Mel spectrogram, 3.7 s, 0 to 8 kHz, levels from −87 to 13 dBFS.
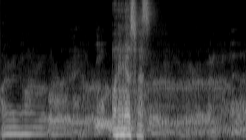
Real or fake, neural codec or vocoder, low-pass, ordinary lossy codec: fake; codec, 16 kHz, 1 kbps, FunCodec, trained on LibriTTS, 50 frames a second; none; none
